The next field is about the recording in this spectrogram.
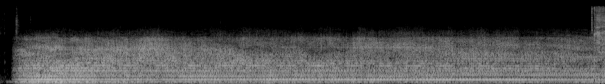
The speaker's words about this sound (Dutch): Ja, een propellervliegtuig, zo klinkt het een beetje. Dat klopt. Ja. Is ook dezelfde soort motor en zo? Ja, we hebben twee, dat heet Rotax motoren. Dat zijn wereldwijd bekende motoren.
